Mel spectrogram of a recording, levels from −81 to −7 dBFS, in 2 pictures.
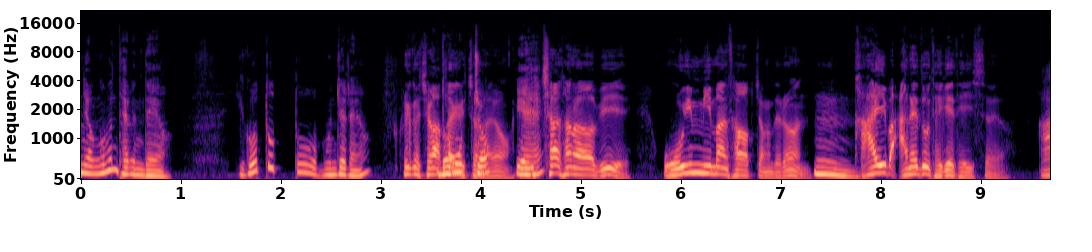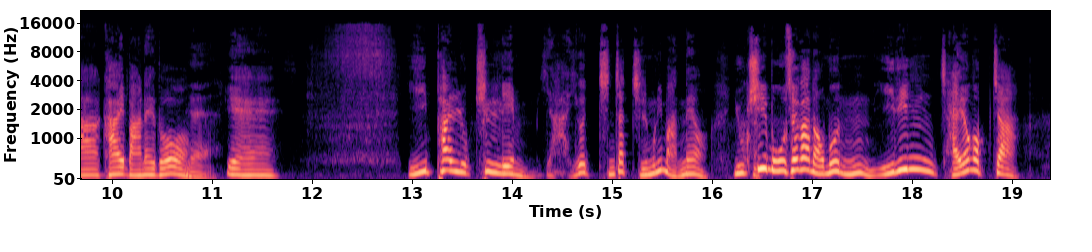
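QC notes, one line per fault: No faults found in this speech clip.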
